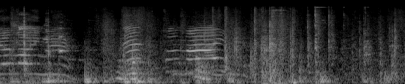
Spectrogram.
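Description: High-pitched children's voices shouting, in two outbursts about a second apart, without clear words.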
